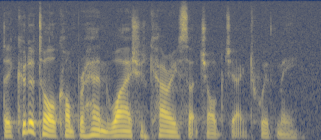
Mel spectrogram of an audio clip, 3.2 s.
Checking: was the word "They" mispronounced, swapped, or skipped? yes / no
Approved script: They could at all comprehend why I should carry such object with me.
no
